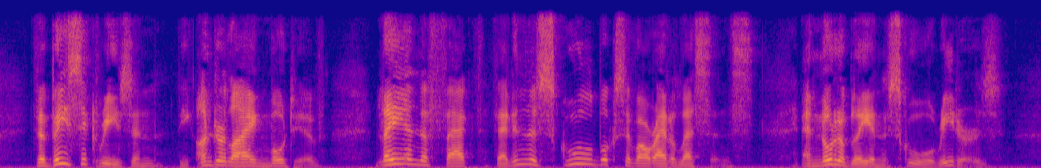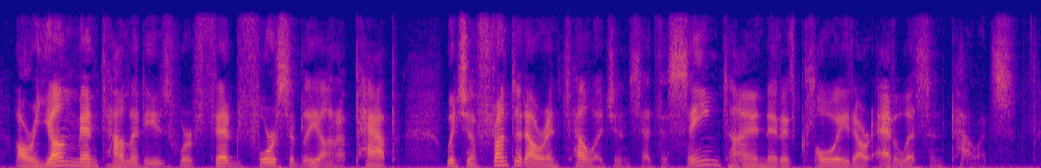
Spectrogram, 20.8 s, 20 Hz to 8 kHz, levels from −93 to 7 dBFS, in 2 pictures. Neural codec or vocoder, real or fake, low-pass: vocoder, 22.05 kHz, 80 mel bands, Vocos; fake; 7.2 kHz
